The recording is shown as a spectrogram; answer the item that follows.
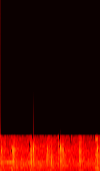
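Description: Rain falling, with irregular drops tapping close by over a steady hiss.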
